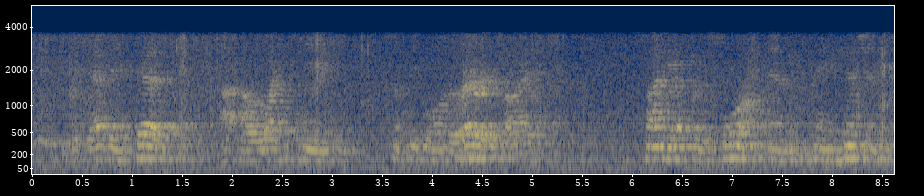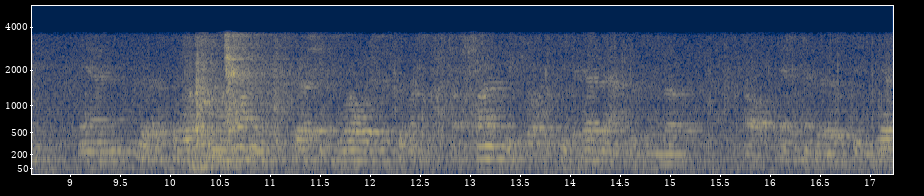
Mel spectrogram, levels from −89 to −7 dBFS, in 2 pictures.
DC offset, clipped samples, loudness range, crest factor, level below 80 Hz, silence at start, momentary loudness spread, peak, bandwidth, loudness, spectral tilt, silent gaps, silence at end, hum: under 0.1%; under 0.1%; 5 LU; 20 dB; -56 dBFS; 0 s; 12 LU; -16 dBFS; 3.8 kHz; -36 LUFS; -3 dB/octave; none; 0 s; none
